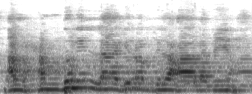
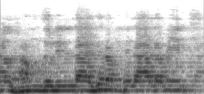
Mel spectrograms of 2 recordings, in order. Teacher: দুইটা হার পার্থক্য আপনি শেখেন নাই চিকন আপনি মোটা করে বলছেন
